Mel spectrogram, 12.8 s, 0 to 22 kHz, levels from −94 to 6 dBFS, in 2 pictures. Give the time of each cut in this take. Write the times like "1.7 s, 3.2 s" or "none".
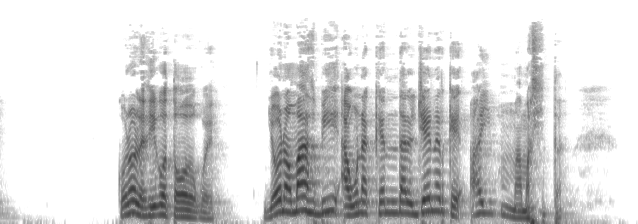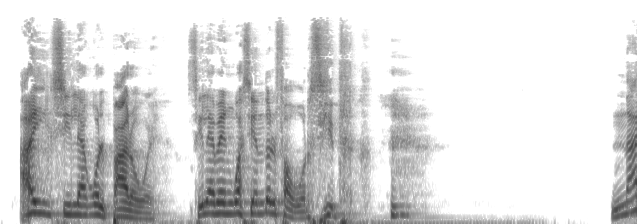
none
